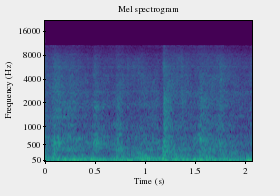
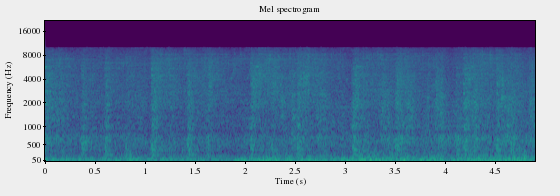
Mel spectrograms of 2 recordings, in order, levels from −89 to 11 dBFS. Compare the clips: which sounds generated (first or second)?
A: first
